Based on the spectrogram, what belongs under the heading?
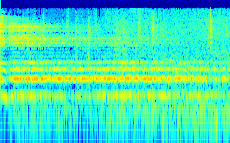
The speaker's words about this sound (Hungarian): Van itt egy kis ablak, ahol be lehet egyébként kiabálni, nem tudom, mennyire adja vissza a mikrofon. Mindjárt kiderül. Igen, tehát a rácsokon be lehet kiabálni, azért már van ennek most is visszhangja.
